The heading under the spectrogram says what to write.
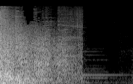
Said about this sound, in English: and in the end, yeah, gunshot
